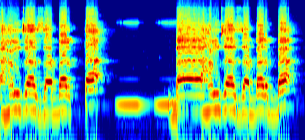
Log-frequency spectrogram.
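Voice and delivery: slow हमज़ा ज़बर ता with a glottal catch; jerking sound. Shown as a demonstration. Teacher demonstrating the hamza jerk slowly. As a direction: spell out ता, बा with a catch. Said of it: "एक jerking sound".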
